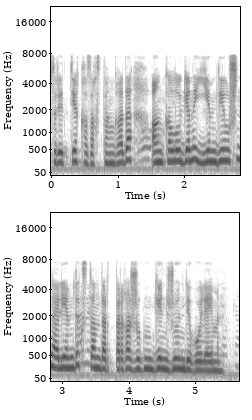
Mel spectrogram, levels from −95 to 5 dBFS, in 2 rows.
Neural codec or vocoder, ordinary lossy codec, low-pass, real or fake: none; none; none; real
